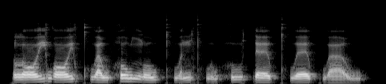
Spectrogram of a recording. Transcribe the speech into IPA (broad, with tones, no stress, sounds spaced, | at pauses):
l ɔː˨˥ j w ɔː˨˥ j kʷʰ aː˨ w h o˥ w ŋ o˨˧ w kʷʰ ɐ˨˥ n kʷʰ ɐ˨˩ w h uː˧ t̚ ɛː˨ kʷʰ ɛː˨˧ kʷ aː˨˩ w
